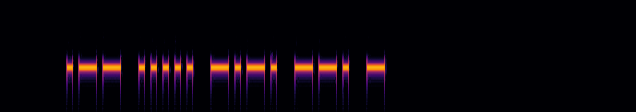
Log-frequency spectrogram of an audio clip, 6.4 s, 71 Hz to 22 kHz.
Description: Morse code, heard as a keyed tone, about 21 wpm, 700 Hz. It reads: W5CGT
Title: USA Call Signs - 5 Characters - 20wpm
